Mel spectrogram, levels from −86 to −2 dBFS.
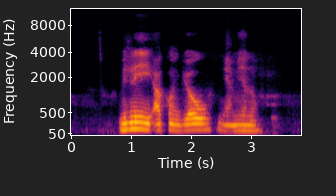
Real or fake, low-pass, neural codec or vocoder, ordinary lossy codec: fake; 10.8 kHz; codec, 24 kHz, 0.9 kbps, DualCodec; AAC, 48 kbps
